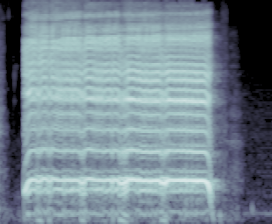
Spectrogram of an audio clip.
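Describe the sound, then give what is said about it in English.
A person vocally imitates the screeching showerhead in their home shower with one loud, sustained, high-pitched whine that holds steady for about two seconds before cutting off abruptly. “He's just listening to our fucking screeching showerhead. That thing is just like”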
